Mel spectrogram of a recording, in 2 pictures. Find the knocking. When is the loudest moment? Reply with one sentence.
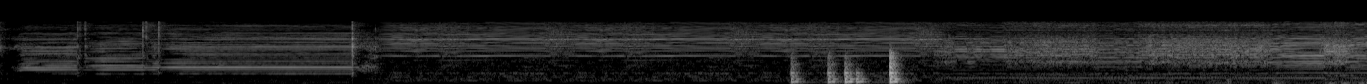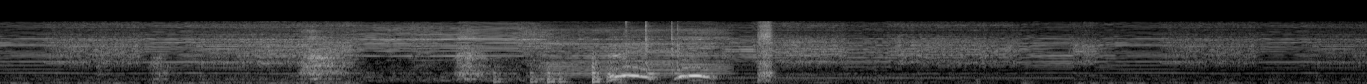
The volume of the knocking peaks at 9 seconds.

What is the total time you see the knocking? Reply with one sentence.
You can hear the knocking for 2 seconds altogether.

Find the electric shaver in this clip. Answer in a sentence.
You can hear the electric shaver from 0.0 to 27.2 s.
